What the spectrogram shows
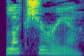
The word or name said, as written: Luxuriou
